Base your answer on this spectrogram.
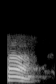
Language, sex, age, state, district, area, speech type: Sanskrit, male, 45-60, Karnataka, Vijayapura, urban, conversation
